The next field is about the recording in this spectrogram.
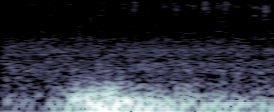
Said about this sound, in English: I'm now sitting on my back porch, and you can hear the rain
